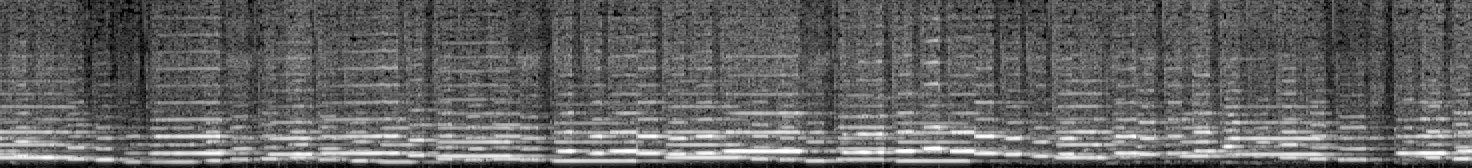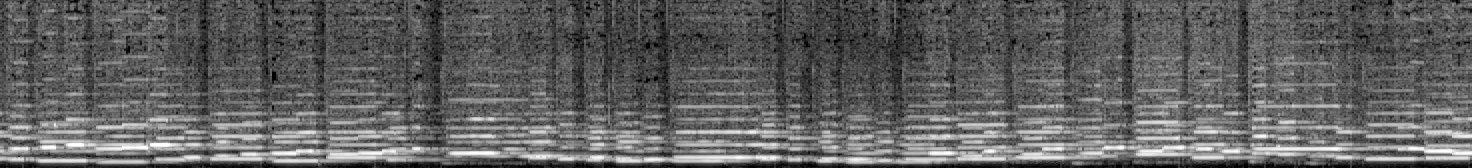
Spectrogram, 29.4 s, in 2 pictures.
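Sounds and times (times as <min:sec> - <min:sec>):
fugue played by a duo of transverse flutes: 0:00.0 - 0:29.4.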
